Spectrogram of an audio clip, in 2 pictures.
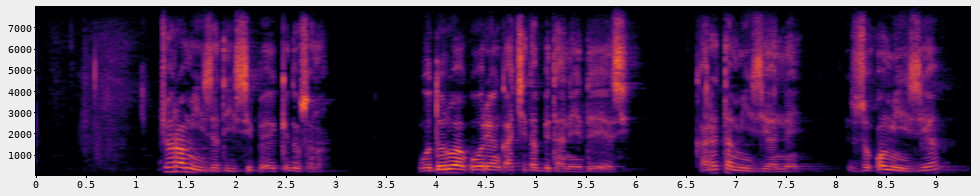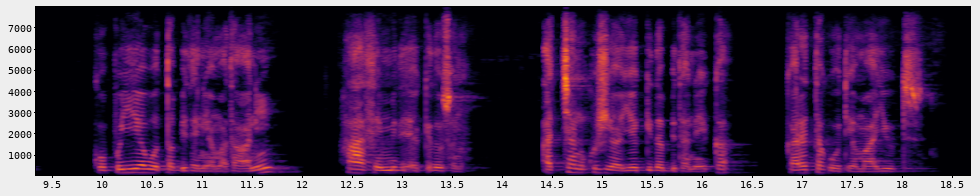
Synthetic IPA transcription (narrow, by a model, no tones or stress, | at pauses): t͡ʃʼɔɾɐmiːzːɐt̪ɪɪsːɪpːɛːkʼːɪd̪ɔsɔnɐ | wɔd̪ɔɾʊwaːkʼo̞ːɾɪjɐnkʼɐt͡ʃːɪd̪ɐbɪt̪ɐne̞ːd̪ɛʔe̞ːs | kɐɾɛt̪ːɐmiːzːɪjanːɛ | zɔʔɔmiːzɪjɐ | kɔpːɔjɪjɐwɔt̪ːɐbɪt̪ɐnɪjɐmɐt̪aːni | haːsɛmːɪd̪ɪɛkʼːɪd̪ɔsɔnɐ | ʔɐt͡ʃːɐnkʊʃɪjajɛɡːɪd̪ɐbɪt̪ɐneːkːɐ | kɐɾɛt̪ːɐko̞ːt̪ːɪjɐmaːjɪʊt̪ːɪ̥s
